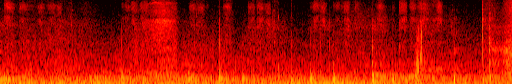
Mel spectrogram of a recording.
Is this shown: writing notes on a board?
yes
